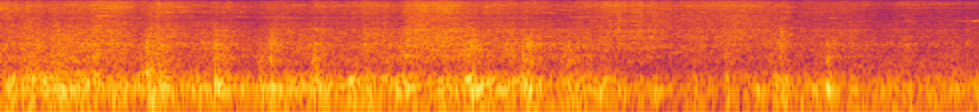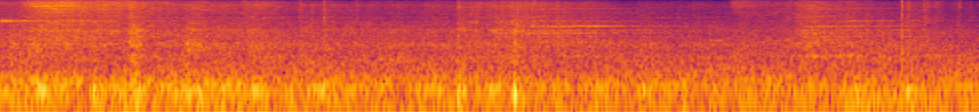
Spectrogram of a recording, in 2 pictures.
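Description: Freight train of open-top gondola wagons rolling past, steel wheels clattering over the rail joints, with a faint wheel squeal near the end. The sound fades steadily as the last wagons draw away.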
